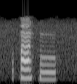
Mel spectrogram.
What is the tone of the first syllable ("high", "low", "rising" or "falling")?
high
